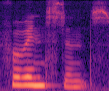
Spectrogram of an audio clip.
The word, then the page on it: for instance: English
